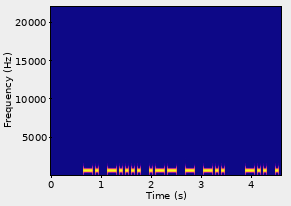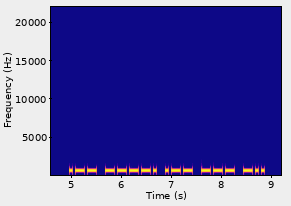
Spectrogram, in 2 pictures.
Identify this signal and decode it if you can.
Morse code, heard as a keyed tone, about 20 wpm, 700 Hz. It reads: N6WTD DE W9WOD
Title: USA Callsign DE Callsign - 5 Characters - 20wpm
